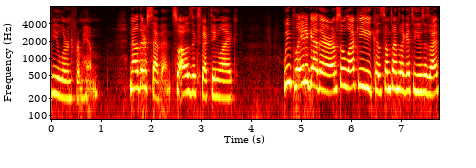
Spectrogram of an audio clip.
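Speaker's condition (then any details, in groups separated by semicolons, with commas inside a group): No condition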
